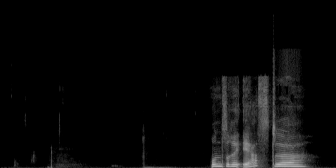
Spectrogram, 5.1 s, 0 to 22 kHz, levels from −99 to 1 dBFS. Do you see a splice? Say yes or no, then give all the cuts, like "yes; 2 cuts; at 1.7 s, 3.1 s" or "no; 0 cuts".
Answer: no; 0 cuts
